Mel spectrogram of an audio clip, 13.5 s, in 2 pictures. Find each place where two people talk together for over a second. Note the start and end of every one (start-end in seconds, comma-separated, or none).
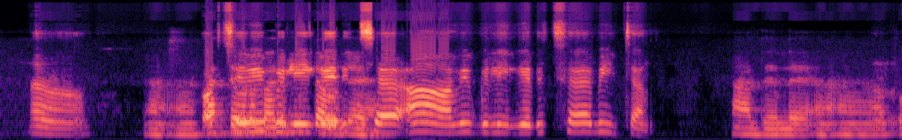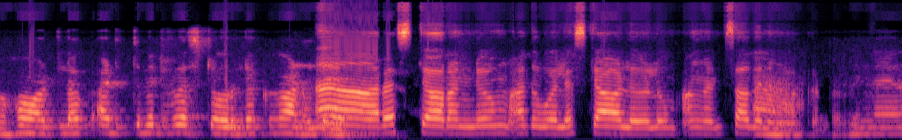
1.5-2.7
